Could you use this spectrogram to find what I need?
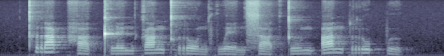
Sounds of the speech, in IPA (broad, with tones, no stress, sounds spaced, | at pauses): kʰ r a˥˩ k̚ h a˨˩ t̚ kʰ l e˧ n k a˥˩ ŋ kʰ r o˨˩ n k w e˩˦ n s a˨˩ k̚ t u˧ n ʔ a˥˩ n p r u˥˩ ʔ p ɯ˨˩ k̚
